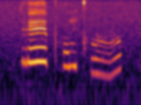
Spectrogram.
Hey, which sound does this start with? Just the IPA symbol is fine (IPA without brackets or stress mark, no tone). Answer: p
